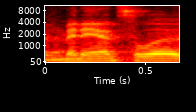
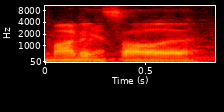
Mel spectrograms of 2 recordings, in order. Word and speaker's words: Manansala: Yeah, Manansala is like the proper American way, but Manansala is the Filipino take that's on interesting.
